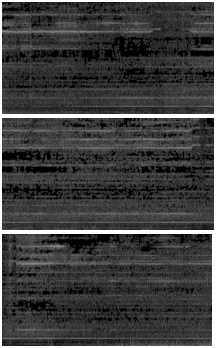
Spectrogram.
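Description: CNC router cutting a wooden board: the spindle's steady high-pitched whine, with the rougher, shifting noise of the bit cutting and the machine moving underneath.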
